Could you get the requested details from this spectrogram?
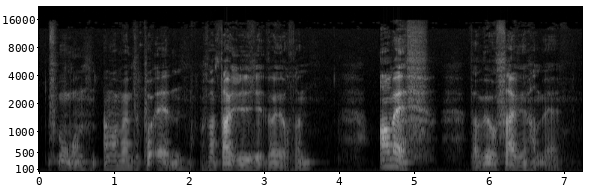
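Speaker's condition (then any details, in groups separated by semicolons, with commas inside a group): Tongue cancer; half tongue removed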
